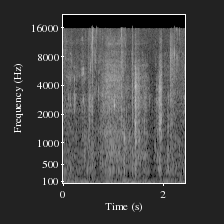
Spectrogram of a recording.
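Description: Close-miked chewing of a mouthful of sushi burrito, with irregular wet mouth clicks and smacks.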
